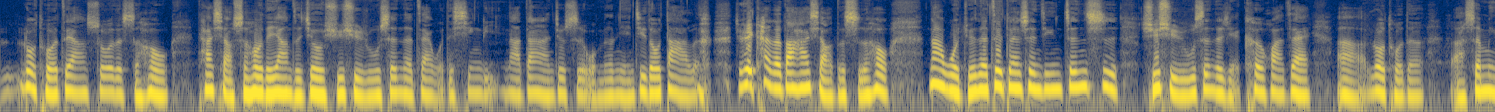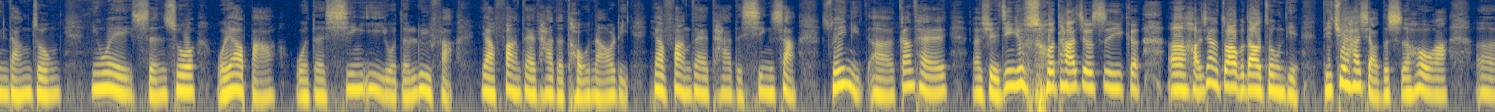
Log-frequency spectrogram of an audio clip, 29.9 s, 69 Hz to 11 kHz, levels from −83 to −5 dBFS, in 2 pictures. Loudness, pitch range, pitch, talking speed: -12 LUFS, 150-190 Hz, 165 Hz, 285 characters per minute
